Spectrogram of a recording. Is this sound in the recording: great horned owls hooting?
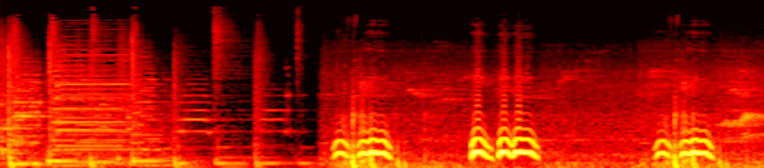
yes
